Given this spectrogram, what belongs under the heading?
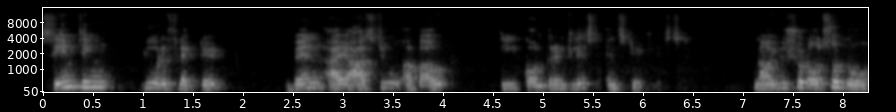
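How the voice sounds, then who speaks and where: A man speaks with a high pitch and a dark, mellow tone. He keeps a fairly slow pace. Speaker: mock interview board member. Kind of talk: interview feedback. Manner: formal.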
